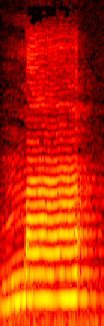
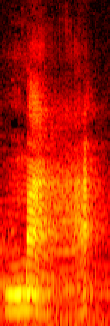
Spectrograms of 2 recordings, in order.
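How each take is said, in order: First: The pitch stays high and level. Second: The pitch dips low, then rises. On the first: "No primeiro tom" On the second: "E no terceiro tom"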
